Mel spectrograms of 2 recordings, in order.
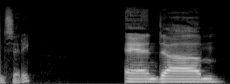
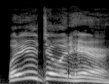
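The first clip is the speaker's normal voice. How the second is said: mock-indignant question, higher and louder; retold challenge; 9 semitones higher, 6 dB louder than usual. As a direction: imitate people loudly questioning a newcomer. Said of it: "And people were like".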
